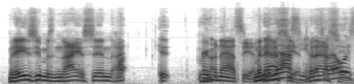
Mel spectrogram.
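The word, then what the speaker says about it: Minasian: Manassian? Magnesium is niacin. Manassian.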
